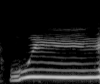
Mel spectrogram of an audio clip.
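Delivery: high, sustained joyride squeal; Mike's mock whee. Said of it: "Mike just goes".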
